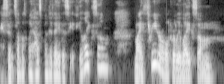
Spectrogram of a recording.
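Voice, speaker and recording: A woman whispering, with a dry, close sound and no echo. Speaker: vlogger mom. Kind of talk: casual vlog tutorial. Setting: home kitchen. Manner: casual with fillers.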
